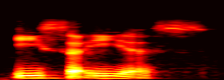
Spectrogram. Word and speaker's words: Isaias: Yeah, so it's spelt I-S-A-I-A-S. And I think originally some of us thought it was Isaias or Isaias, but it's actually pronounced Isaias, which, as Ben said, is the Spanish-Latin derivative of the Hebrew name Isaiah.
